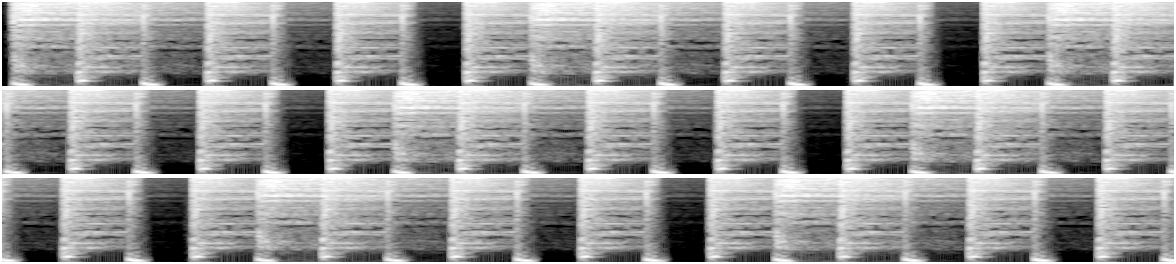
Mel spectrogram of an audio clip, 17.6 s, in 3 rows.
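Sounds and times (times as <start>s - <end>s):
two-four time beat: 0.1s - 17.5s.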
